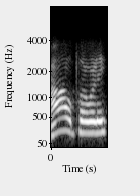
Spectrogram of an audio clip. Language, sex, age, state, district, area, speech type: Odia, male, 45-60, Odisha, Kandhamal, rural, conversation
